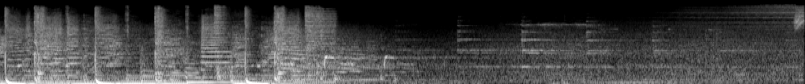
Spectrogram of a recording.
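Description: A train rumbles past with loud rhythmic clattering, then settles into a steady, long sustained whistle tone over a lower mechanical hum. No voices.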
